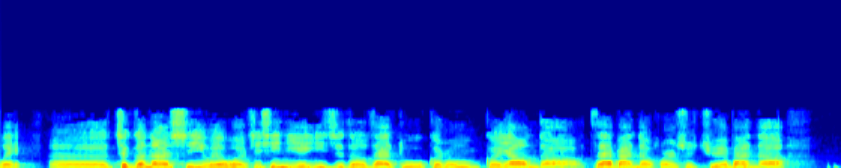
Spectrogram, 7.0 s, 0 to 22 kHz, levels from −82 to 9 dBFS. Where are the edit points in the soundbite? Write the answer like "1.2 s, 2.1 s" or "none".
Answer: none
